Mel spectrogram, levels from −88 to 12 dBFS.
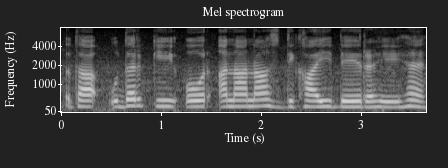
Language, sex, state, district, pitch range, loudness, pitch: Hindi, female, Haryana, Charkhi Dadri, 205-215 Hz, -15 LUFS, 210 Hz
